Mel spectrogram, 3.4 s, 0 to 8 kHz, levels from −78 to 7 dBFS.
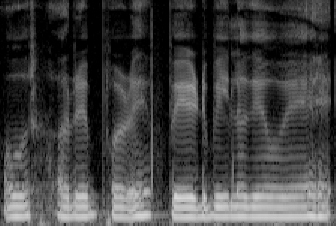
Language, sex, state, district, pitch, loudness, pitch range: Hindi, male, Uttar Pradesh, Saharanpur, 130 Hz, -14 LUFS, 130-135 Hz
